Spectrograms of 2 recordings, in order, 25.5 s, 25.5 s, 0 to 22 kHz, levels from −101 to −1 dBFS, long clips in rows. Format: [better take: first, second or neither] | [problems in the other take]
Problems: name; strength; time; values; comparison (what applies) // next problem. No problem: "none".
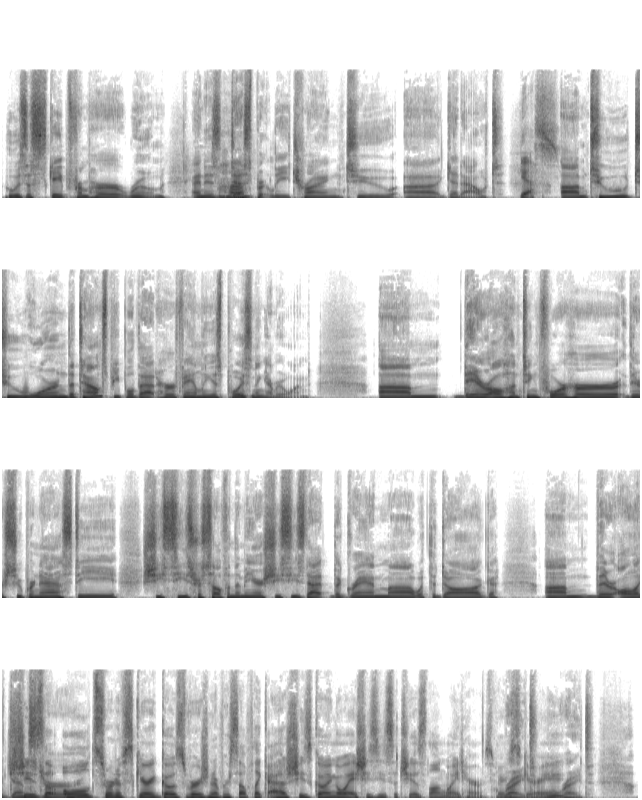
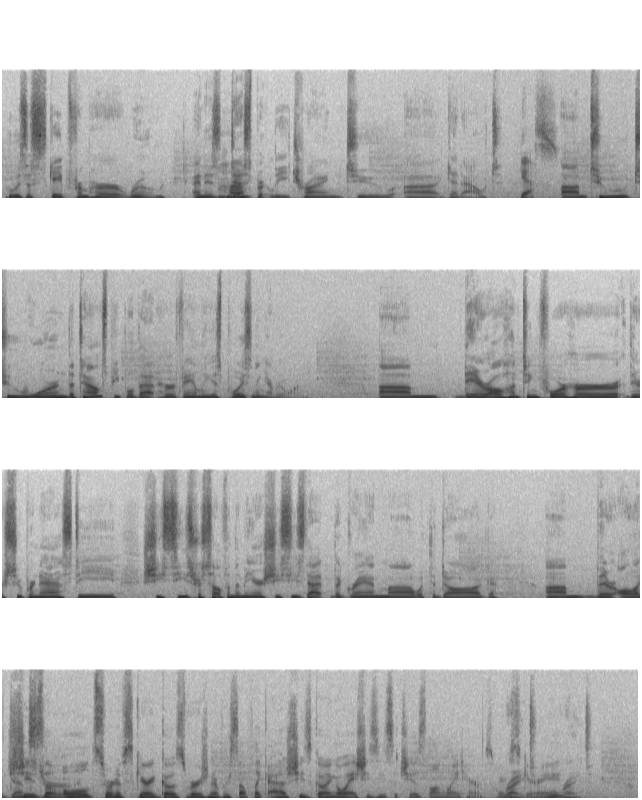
first | hiss; faint; throughout; 20 dB below the speech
